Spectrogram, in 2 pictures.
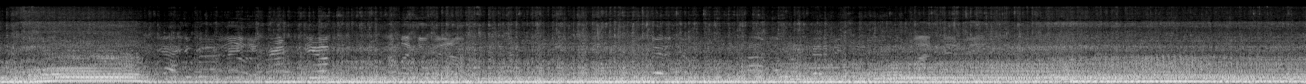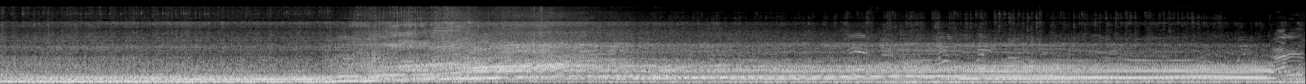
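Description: Dodge Charger R/T 5.7 L Hemi V8s idling at a drag-strip start line, with a short rev about a second in. About 16 seconds in they launch, and the engine pitch climbs hard and then holds high, stepping down once near the end as they pull away down the track.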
